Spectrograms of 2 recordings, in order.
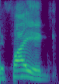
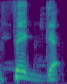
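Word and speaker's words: fig: لان ما بنطقش الاي. انا بنطقها اكنها كسره اكنها كسره. بقولش فايج لا بقول فيج.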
